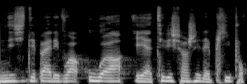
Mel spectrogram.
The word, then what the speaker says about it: OOHAAH: C'est enfin ça se prononce OUA et ça s'écrit O O H A A H.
